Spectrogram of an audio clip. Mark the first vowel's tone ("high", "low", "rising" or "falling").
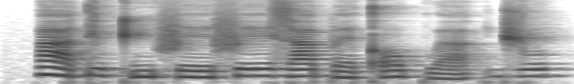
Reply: falling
